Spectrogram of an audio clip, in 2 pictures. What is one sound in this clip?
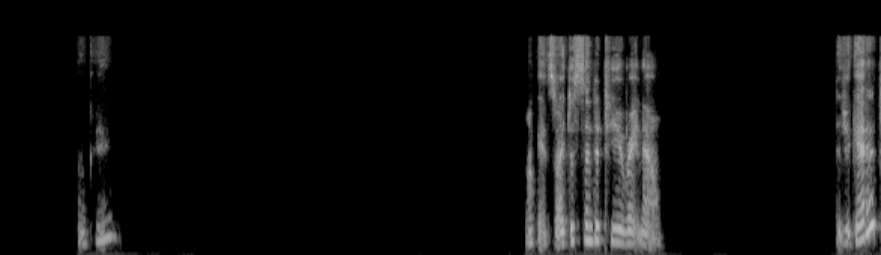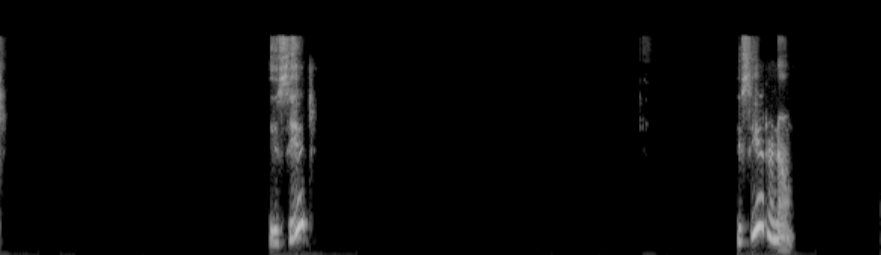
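A woman speaks calmly over an online call, in short bursts with pauses between them.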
